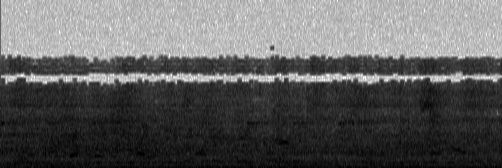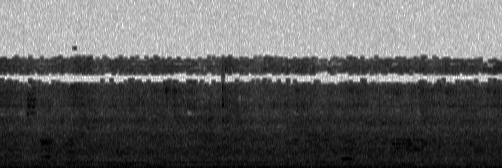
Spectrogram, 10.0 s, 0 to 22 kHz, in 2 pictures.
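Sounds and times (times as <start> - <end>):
low rumble of traffic: 0.0 - 10.0
people talking in a crowd: 0.0 - 10.0.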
